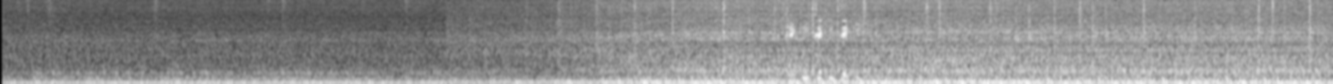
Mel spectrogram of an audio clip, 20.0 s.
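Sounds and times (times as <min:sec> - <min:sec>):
car engine idling: 0:00.0 - 0:20.0
light engine ticks: 0:05.4 - 0:20.0.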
